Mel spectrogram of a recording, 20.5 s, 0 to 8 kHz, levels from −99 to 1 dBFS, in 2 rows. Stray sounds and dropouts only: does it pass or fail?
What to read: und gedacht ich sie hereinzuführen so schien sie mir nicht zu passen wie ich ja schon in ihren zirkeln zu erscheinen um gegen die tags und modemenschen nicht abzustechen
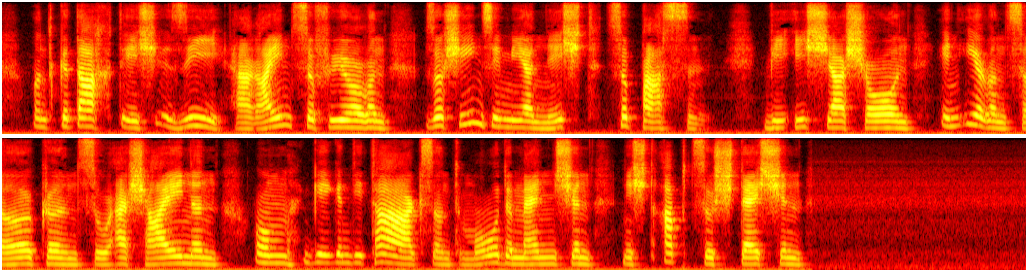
pass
